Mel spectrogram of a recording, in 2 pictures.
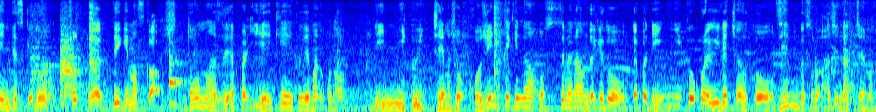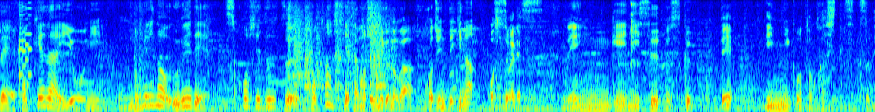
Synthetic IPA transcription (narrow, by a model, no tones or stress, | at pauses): ĩnd̪e̞sɨ̥ke̞d̪o̞̰t͡ɕo̞t̪ːo̞jat̪ːe̞ikʲimasɨ̥ka̰çi̥t̪o̞mazɨjapːaɾʲiːe̞ke̞ːt̪o̞i̟e̞bano̞ko̞no̞̰ | ɲ̟ĩɲːikɯ̟it͡ɕːaimaɕo̞ːkʰo̞ʑĩnt̪e̞kʲinaʔo̞sɨ̥sɨme̞nãnd̪ake̞d̪o̞̰japːaɲ̟ĩɲ̟ːikɯ̟o̞ko̞ɾeiɾe̞t͡ɕaɯ̟t̪o̞̰d͡zẽ̞mbɯ̟so̞no̞̰ʔaʑiɲinatt͡ɕːaɯ̟no̞̰d̪e̞̰ko̞ke̞naijo̞ːɲ̟ḭko̞nono̞ino̞ʔɯ̟e̞d̪e̞ | sɨ̥ko̞ɕizɨt͡sɨt̪o̞kaɕi̥t̪e̞t̪ano̞ɕĩnd̪eikɯ̟no̞ɡako̞ʑĩnt̪e̞kʲinao̞sɨ̥sɨme̞̰d̪e̞̰sɨ̥ | ɾẽ̞ŋɡe̞ɲ̟ːisɨːpɯ̟sɨ̥kɯ̟t̪ːe̞ | ɲĩɲ̟ːikɯo̞t̪o̞kaɕi̥t͡sɨ̥t͡sɨ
